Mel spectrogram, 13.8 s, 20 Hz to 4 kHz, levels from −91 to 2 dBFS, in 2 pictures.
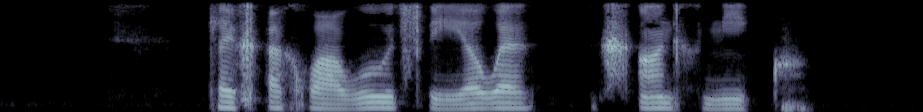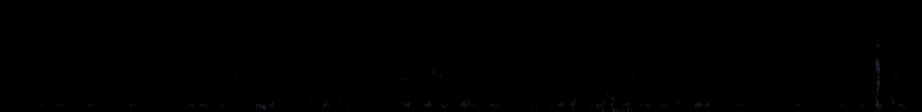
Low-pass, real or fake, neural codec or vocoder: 3.6 kHz; real; none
